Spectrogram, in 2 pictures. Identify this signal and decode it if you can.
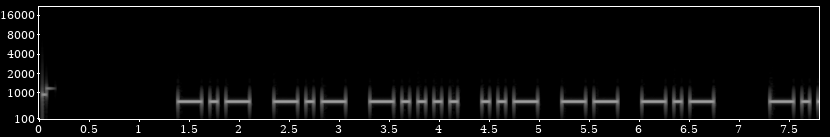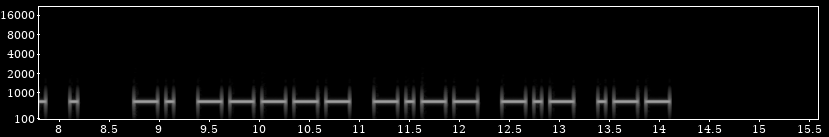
Morse code, heard as a keyed tone, about 15 wpm, 700 Hz. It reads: KK6UMK DE N0YKW
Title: USA Callsign DE Callsign 15wpm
